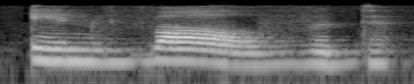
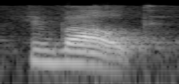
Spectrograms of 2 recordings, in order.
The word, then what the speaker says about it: involve: tends to disappear so when people say involve sometimes it sounds like involved involved and when people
